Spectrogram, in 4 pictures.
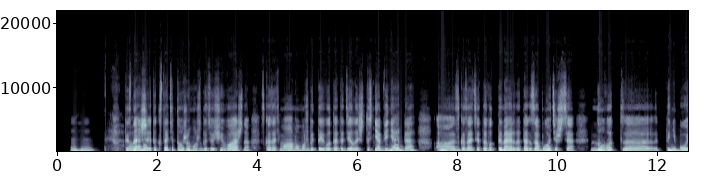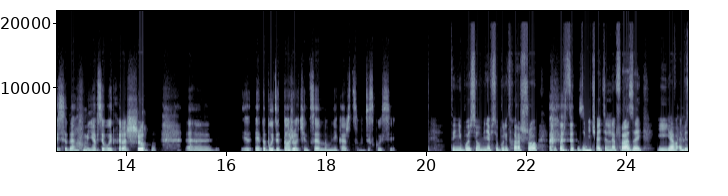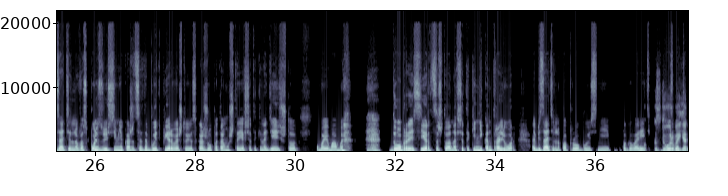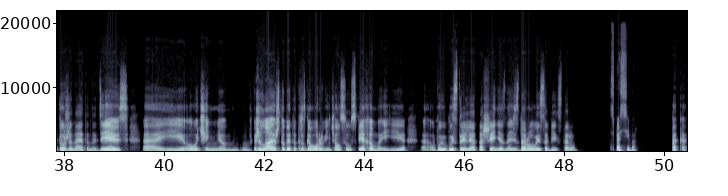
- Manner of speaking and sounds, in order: chuckle; laugh; chuckle; other background noise; tapping
- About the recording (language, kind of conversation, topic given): Russian, advice, Как вы справляетесь с постоянной критикой со стороны родителей?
